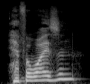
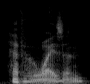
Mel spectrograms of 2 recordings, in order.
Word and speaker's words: Hefeweizen: can say this correctly, Hefeweizen? Is that how you say it? I think like a lot of times the W's are more V-ish.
